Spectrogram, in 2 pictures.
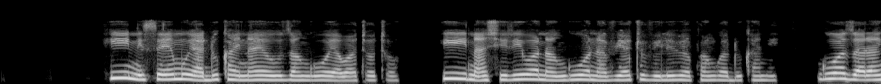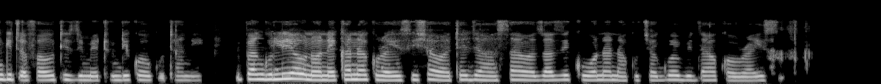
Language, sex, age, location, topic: Swahili, female, 18-24, Nairobi, finance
